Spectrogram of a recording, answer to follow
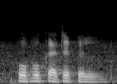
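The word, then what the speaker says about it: Popocatépetl: The black teeth of अ 97-year-old ग्रिमाल्किन living in a cave on mount पोपोकैटेपिल। ठीक है, पोपोकैटेपिल, T silent रहता है, पोपोकैटेपिल, पिटल नहीं बोलोगे, टी साइलेंट किया जाता है।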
